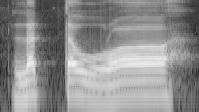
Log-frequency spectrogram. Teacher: तौ वाउलीन है, थोड़ा नरमी के साथ खींच कर अदा करेंगे। और रा के ऊपर खड़ी ज़बर है, 1 अलिफ की मिक़दार के बराबर खींच कर पढ़ेंगे।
